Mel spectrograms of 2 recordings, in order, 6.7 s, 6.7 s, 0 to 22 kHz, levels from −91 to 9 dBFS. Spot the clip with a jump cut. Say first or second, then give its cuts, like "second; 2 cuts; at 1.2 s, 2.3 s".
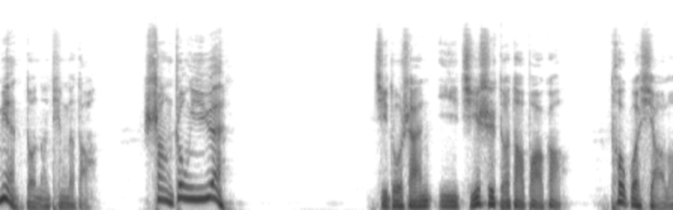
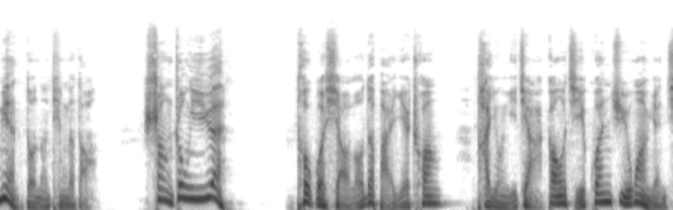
second; 1 cut; at 2.9 s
